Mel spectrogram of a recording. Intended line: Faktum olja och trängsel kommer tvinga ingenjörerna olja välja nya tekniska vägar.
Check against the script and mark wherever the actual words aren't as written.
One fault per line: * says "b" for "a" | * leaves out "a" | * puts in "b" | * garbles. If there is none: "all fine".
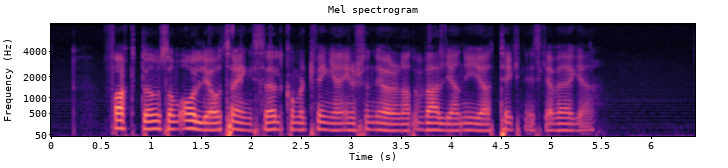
* puts in "som"
* says "att" for "olja"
